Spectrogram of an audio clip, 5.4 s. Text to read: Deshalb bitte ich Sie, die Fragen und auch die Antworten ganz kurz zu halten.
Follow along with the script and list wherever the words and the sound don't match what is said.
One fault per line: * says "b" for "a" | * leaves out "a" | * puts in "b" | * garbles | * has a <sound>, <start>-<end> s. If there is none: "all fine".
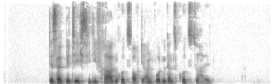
* says "kurz" for "und"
